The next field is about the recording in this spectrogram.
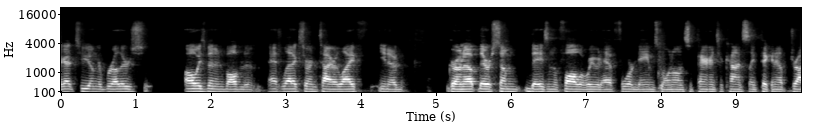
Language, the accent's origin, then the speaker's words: English; Cincinnati, Northern Kentucky, United States; I'm from Northern Kentucky, Cincinnati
